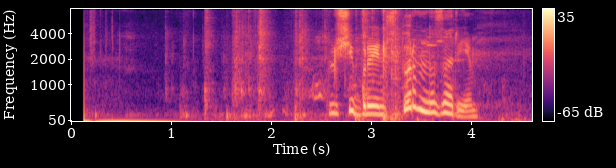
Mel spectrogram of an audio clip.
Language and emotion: Russian, neutral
